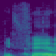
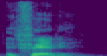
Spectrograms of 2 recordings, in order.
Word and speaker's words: Ifedi: Ifedi, the right tackle. Ifedi. That's it. Yep. Ifedi.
